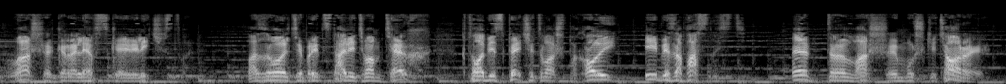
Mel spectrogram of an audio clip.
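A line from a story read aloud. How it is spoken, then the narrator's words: Deep, feigned respect. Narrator (Russian): Пробасил с наигранным уважением капитан Пит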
